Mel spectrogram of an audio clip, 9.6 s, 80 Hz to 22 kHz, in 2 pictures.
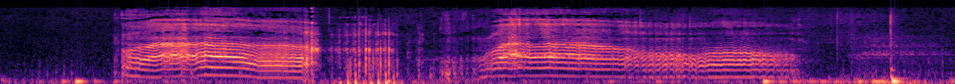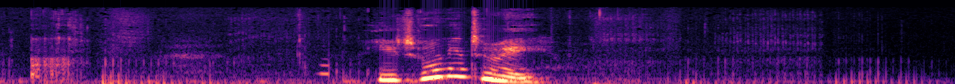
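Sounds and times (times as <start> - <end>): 
cat meowing: 0.6 - 4.0
speech: 6.7 - 7.6.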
